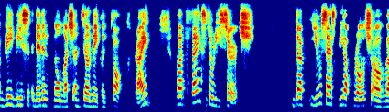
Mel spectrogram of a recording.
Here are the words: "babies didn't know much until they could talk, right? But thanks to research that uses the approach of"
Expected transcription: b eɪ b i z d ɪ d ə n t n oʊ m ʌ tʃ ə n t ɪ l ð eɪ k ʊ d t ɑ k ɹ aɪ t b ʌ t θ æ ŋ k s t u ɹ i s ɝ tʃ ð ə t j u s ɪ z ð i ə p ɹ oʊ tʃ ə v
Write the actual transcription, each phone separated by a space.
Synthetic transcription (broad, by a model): b eɪ b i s d ɪ d ə n t n oʊ m ʌ tʃ ə n t ɪ l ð eɪ k ʊ d t ɑ k ɹ aɪ t b ʌ t θ æ ŋ k s t u ɹ i s ɝ tʃ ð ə t j u s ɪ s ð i ə p ɹ oʊ tʃ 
